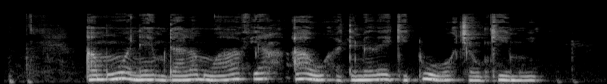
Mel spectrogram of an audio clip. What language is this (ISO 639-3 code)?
swa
